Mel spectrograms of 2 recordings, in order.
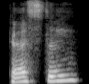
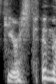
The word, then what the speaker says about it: Kirsten: You can lean into the it's technically Scandinavian, so you can lean directly into the Kir and and the that very European pronunciation, which fun fact actually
